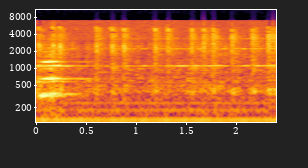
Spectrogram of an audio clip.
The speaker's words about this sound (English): I typed the results of the fifth and sixth races at Aqueduct.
